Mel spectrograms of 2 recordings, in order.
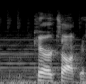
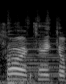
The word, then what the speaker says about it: karateka: sorry sorry sorry karate karataka sorry karate practitioners if i butchered that um uh it's kara taker but you could have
